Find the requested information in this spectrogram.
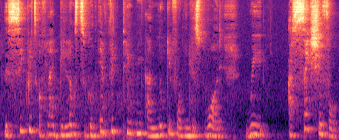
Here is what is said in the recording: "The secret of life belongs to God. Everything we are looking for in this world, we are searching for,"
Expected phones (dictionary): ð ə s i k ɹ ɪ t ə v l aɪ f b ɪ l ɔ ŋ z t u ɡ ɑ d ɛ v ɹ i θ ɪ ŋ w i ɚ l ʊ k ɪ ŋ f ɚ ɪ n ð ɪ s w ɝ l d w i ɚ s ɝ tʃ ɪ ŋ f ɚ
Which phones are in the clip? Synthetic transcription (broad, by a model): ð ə s i k ɹ ɪ t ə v l aɪ f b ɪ l ɔ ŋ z t u ɡ ɑ d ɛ v ɹ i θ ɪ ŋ w i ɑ l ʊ k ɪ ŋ f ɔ ɪ n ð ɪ s w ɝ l d w i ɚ s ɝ ʃ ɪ f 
